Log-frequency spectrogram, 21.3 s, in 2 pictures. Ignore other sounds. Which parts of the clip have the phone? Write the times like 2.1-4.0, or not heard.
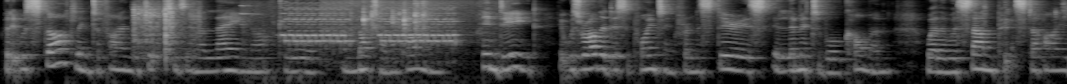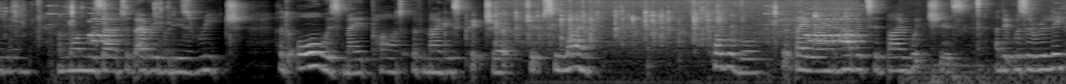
2.4-4.8, 11.1-11.9, 18.3-19.4.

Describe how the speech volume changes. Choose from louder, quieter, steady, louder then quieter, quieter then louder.
steady.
